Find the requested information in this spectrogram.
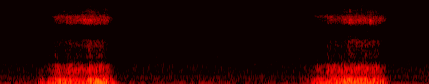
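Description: Two loud, rough snores on breathing in, about three seconds apart, with a quiet room between them. Snoring during sleep.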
